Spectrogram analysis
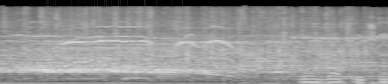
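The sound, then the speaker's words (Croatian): An audience gives a brief round of modest applause, a steady patter of clapping with tonal sounds mixed in and a voice emerging near the end. “Hvala na tom skromnom aplauzu.”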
